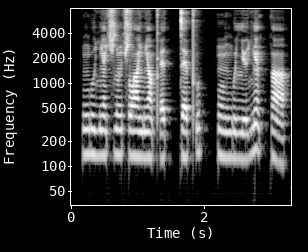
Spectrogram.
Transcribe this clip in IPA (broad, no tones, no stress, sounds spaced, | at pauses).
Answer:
ŋ u ʎ ã ç l ũ ç lˠ ã ʎ ã pʼ ɛ tː ɛ pʼ u pː ũ ŋ u lʲ ɵ ʎ ɾ ɛ̃ tː ã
